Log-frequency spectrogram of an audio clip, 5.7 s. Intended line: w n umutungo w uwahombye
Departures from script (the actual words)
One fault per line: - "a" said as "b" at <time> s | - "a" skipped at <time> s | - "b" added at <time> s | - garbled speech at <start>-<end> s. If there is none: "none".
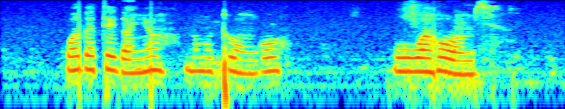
- "agateganyo" added at 0.8 s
